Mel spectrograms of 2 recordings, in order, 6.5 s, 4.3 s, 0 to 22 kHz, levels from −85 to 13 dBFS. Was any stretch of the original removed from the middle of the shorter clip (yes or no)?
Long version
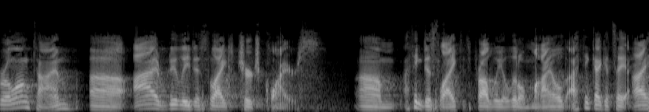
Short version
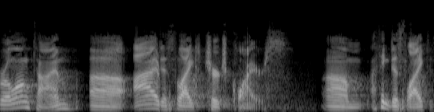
yes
